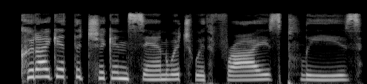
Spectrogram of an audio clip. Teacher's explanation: The could I becomes coulda or could I with light linking.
